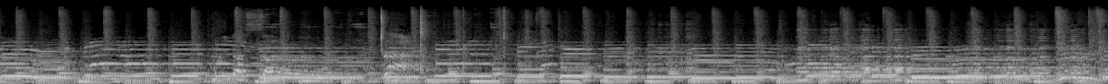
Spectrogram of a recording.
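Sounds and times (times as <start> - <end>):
band playing a polka: 0.0 - 11.0
drum strokes: 0.0 - 11.0
walking bass line: 0.0 - 11.0.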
